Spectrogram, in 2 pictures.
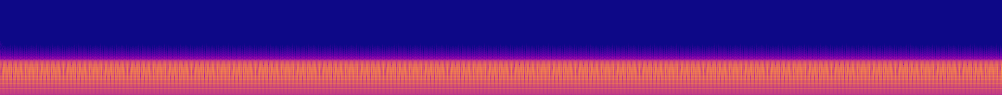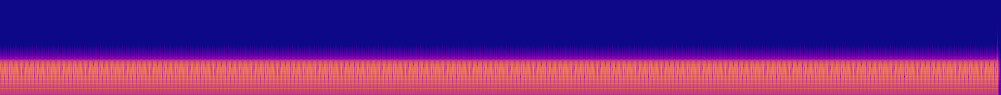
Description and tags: test signal chord pythagorean ratio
